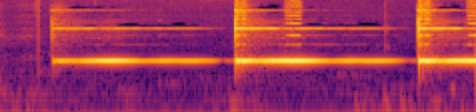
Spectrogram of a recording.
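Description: Two long electronic beeps, back to back, each a steady single tone of a bit under a second with a sudden start: a debate timer buzzer signalling that the speaker's time is up.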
